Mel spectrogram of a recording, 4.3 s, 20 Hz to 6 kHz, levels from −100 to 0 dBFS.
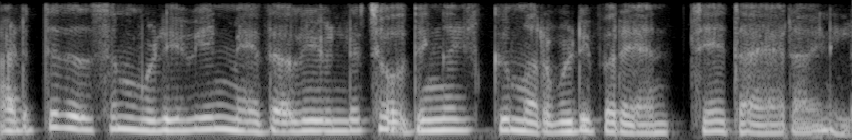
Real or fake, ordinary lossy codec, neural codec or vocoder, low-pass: fake; none; codec, 24 kHz, 0.9 kbps, WavTokenizer, small release; 5.4 kHz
